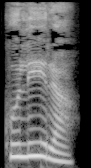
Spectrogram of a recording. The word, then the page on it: ಕುಲೀರ: kulīra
